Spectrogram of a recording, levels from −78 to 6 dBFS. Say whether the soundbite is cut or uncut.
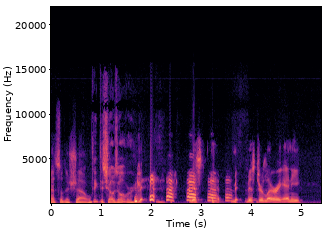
uncut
